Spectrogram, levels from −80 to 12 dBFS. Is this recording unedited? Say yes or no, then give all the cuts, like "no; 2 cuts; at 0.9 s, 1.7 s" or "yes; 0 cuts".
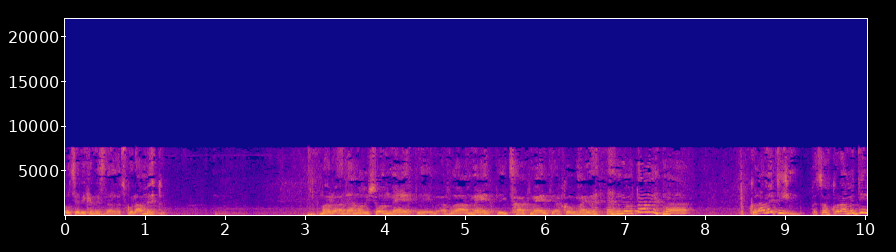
yes; 0 cuts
